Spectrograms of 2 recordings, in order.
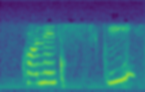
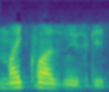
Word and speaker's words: Kwasniewski: This is Mike Kwasniewski. – Kwasniewski. – How do I say your name? – Yep, Mike Kwasniewski.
